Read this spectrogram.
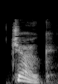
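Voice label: "joke", British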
